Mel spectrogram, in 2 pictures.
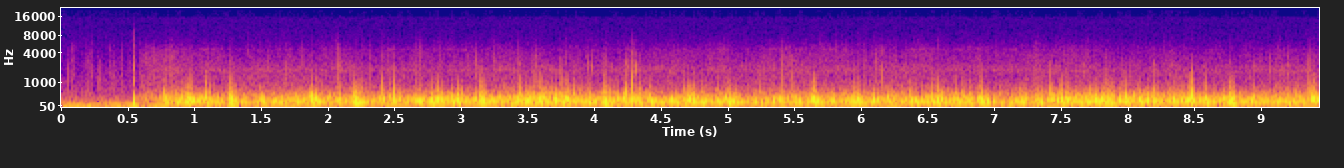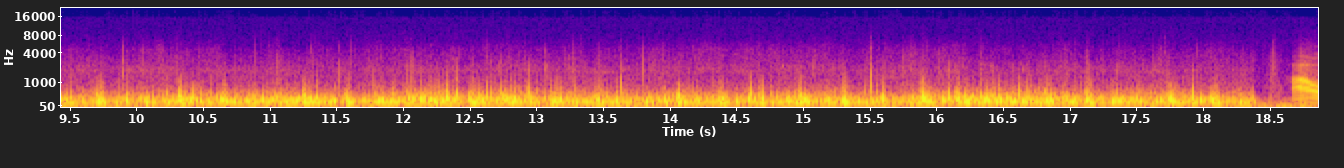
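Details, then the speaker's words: Secondary muffling of both heart sounds in pulmonary emphysema, with added inspiratory bronchiectatic murmurs: faint, distant heart sounds buried under continuous rushing breath noise. "Ejemplo 23º. Apagamiento secundario de ambos ruidos cardíacos en el enfema pulmonar como signo agregado soplos inspiratorios bronquiectásicos."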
